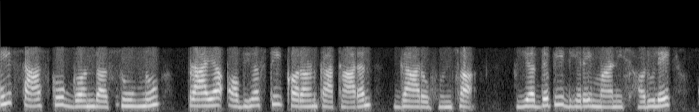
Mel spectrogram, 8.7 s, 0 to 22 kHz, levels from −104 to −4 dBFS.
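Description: Throughout, the speech carries tandem speech coding: three speech coders in a row, in a pattern that points to GSM full rate, AMR-NB and CVSD, each re-coding the previous one's errors. Nothing remains above 3.8 kHz, leaving the speech rough, muffled and warbly.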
